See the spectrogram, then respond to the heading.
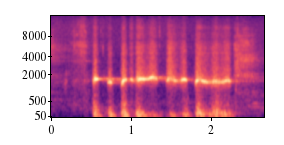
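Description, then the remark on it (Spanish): A person whistles a short, lively tune, a quick run of connected notes lasting about two seconds, with no talking around it. “¿Has visto a alguien silbando mientras trabaja?”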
